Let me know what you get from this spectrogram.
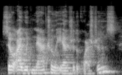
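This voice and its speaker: A middle-aged woman from New York, a real estate agent, speaking as a guest in an interview with a measured, understated manner. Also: low voice, reverberant. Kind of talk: interview conversation.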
